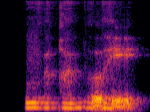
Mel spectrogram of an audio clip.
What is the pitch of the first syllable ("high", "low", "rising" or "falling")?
high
